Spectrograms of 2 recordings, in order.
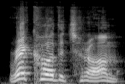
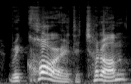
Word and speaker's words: record: 그 다음에 F번에 record, 이렇게 철자한 이 단어는 record처럼 앞쪽에 액센트를 주면 명사로서 기록이 되지만 record처럼 뒤쪽에 액센트를 주면 동사로서 기록하다가 된다라는 뜻입니다. 어려운 거 없죠?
